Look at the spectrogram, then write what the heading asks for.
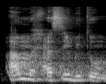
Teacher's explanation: یہاں پر میم میں اظہار شفوی ہو رہا ہے، اسے جلد پڑھیں گے جیسے ہم تم کی میم کو پڑھتے ہیں۔ ام حسبتم، با میں قلقلہ کریں گے، با میں آواز ٹکرائے گی، حسب ایسی طرح۔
